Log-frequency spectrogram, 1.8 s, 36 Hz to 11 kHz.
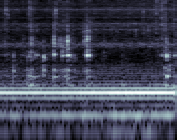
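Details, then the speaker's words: Philips GC9622/20 steam iron generator, boiler cap removed for test: steady low buzzing hum with faint rhythmic ticking as the water pump runs and water comes out at the boiler; normal pump operation. "ได้ยินเสียงปั๊มนะครับผมจะมีน้ำออกมานะครับที่ตัวหม้อต้มนะครับ"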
